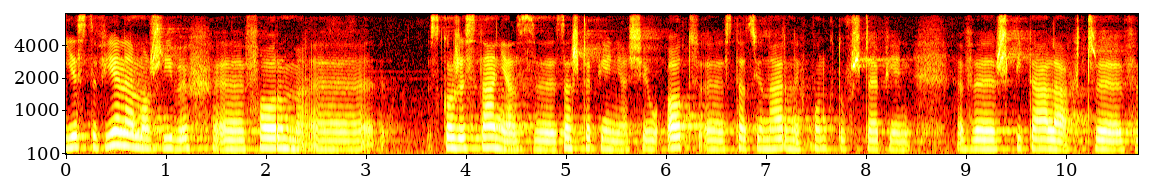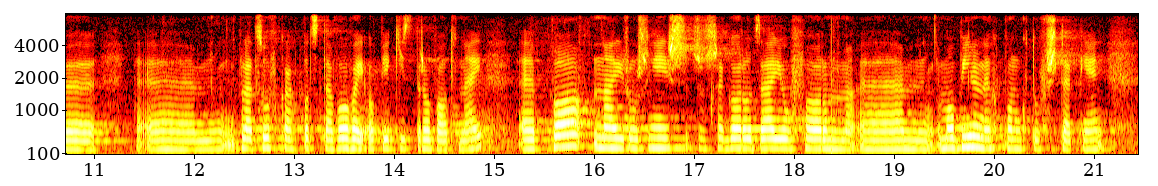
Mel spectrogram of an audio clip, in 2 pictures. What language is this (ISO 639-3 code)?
pol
